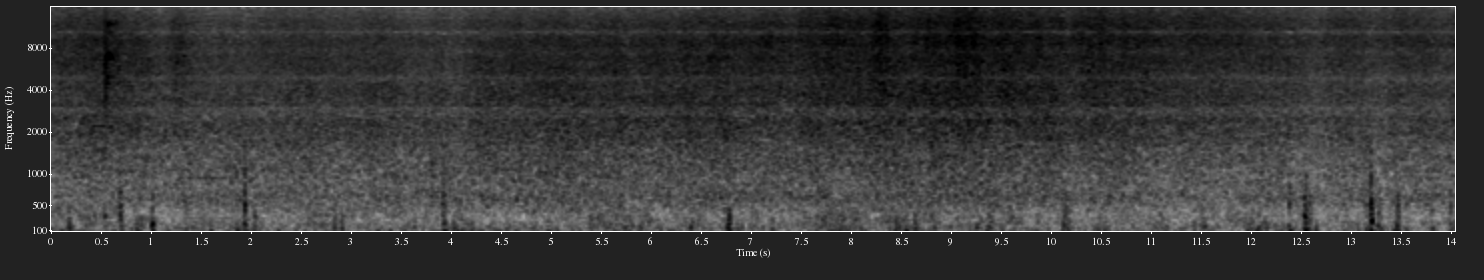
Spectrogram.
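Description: Ocean surf breaking and washing over rocks, a steady rushing with gusts of wind rumbling on the microphone. It cuts off suddenly at the end.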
